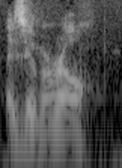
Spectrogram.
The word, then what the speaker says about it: Azumarill: seafloor cabin with quite a ways to go Zoomer ill is that how you pronounce it yeah and a Gardevoir so you want one with huge power azumarill not really a physical attacker yeah I'm like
